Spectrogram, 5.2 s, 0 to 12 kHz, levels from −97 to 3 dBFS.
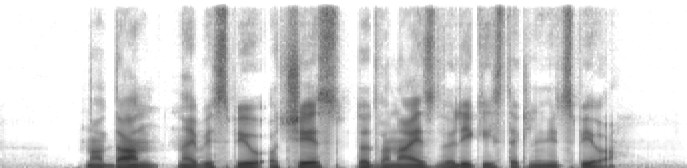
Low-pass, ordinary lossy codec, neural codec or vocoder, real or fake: none; none; codec, 24 kHz, 3.1 kbps, DualCodec; fake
